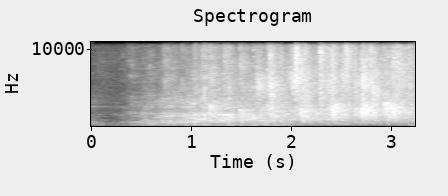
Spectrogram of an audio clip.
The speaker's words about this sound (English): You can clap, too.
